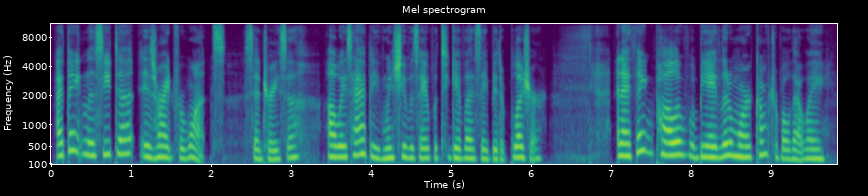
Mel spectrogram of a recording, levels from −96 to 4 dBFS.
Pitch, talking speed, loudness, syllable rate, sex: 255 Hz, 210 wpm, -17 LUFS, 5.9 syllables/s, female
